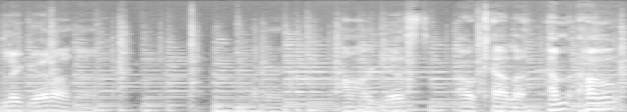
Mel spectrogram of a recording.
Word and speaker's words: Alcalá: Alcalá. How have people like pronounced your last name before? Alcalá. Alcalá. Alcalá. The accent on the second one.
